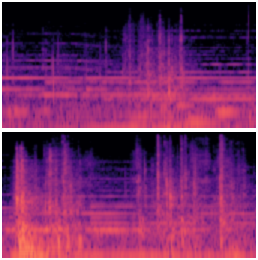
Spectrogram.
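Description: Alice tries the handle of one of many locked doors in a dim rotunda with a black and white checkered floor: a single heavy thunk as it catches, followed by a few faint clicks and rattles, all over a steady low hum with no voices.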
